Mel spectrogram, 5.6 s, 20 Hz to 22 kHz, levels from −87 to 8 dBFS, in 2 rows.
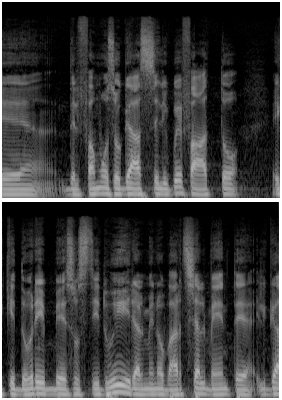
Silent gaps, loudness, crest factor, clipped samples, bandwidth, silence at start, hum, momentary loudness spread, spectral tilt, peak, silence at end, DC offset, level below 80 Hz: none; -25 LUFS; 16 dB; under 0.1%; 16.5 kHz; 0 s; none; 8 LU; -5 dB/octave; -10 dBFS; 0 s; under 0.1%; -44 dBFS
